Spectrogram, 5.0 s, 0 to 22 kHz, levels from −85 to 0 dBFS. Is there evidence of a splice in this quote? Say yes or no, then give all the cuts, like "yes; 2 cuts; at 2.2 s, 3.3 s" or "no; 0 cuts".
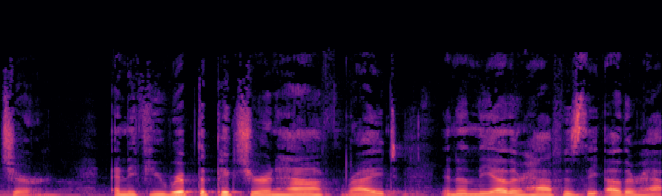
yes; 1 cut; at 2.5 s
